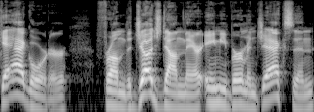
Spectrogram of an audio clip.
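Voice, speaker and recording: In a very clean recording with a silent background, a man speaks at a moderate pace with very wide pitch swings. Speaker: podcast co-host. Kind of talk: casual banter and interview. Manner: loud, excitable.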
